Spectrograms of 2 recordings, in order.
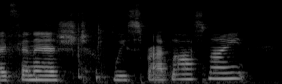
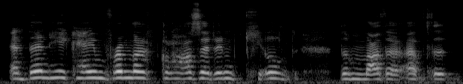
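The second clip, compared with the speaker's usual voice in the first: louder, higher put-on spoiler voice; mock spoiler blurt; 4 semitones higher, 4 dB louder than usual. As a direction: act out blurting a big plot twist.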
